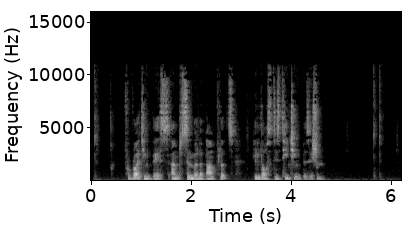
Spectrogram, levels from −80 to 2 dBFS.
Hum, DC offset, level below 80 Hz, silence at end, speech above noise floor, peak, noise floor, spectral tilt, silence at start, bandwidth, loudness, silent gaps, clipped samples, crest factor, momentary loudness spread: none; under 0.1%; -48 dBFS; 0.4 s; 37 dB; -10 dBFS; -64 dBFS; -3.5 dB/octave; 0.05 s; 11.5 kHz; -27 LUFS; none; under 0.1%; 20 dB; 16 LU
